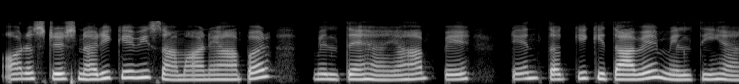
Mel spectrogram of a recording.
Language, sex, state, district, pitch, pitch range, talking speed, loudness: Hindi, female, Bihar, Gaya, 245 Hz, 230-270 Hz, 140 wpm, -16 LUFS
